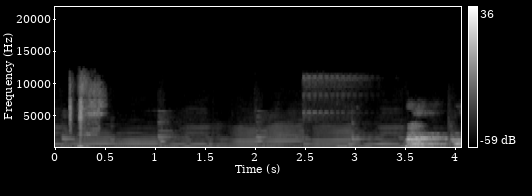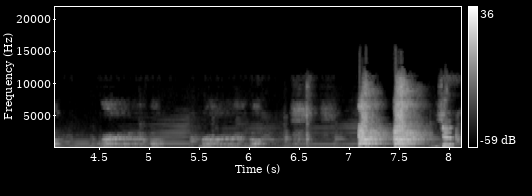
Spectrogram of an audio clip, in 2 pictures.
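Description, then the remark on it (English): A female dog barks in a series of four or five loud, spaced barks, the last burst the sharpest, over a steady low background hum with a brief murmur at the start. “not angering any dogs in the background”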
